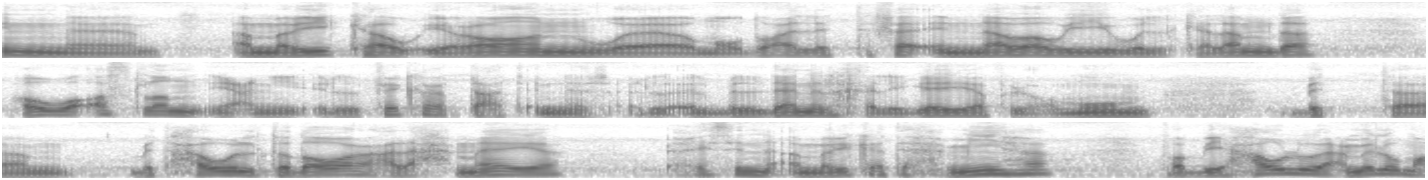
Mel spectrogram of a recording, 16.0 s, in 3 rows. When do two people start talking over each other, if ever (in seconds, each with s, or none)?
none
